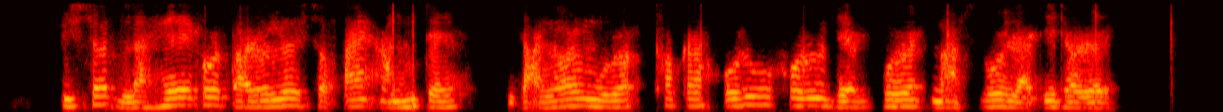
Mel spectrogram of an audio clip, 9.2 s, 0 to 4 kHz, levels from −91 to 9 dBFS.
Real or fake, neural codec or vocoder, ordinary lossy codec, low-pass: fake; codec, 16 kHz, 2 kbps, FreqCodec, smaller model; Opus, 64 kbps; 3.6 kHz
